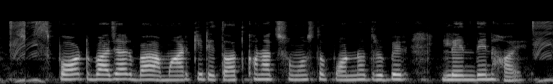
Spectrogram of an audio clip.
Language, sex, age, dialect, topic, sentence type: Bengali, female, 25-30, Standard Colloquial, banking, statement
